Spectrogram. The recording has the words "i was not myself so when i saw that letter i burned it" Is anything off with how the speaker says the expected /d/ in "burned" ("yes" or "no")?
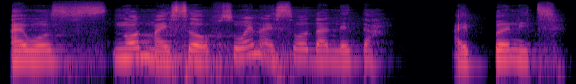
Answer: yes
